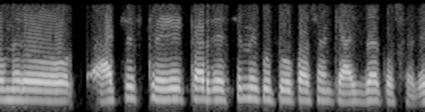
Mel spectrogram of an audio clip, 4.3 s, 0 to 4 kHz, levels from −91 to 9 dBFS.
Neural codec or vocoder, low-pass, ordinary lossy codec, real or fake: none; 3.6 kHz; none; real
